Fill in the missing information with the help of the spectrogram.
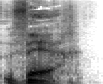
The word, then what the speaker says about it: vert: So if we wanted to say a green book, then we would say un livre vert. Now notice that you say in French, un book green, un livre vert. In most situations, the adjective in French comes after the noun, un livre vert.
